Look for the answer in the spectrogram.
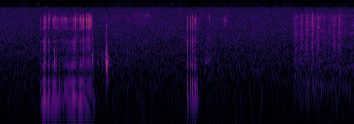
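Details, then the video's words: Sleeping pet cat snoring: a harsh, rasping snore of about half a second, then a short snort a second later, with quiet breathing between them in a small indoor room. "Incredible Snoring Cat"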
